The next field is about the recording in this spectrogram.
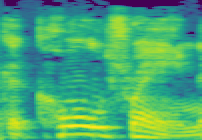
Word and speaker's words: Coltrane: Mr. Coltrane. And I forget if it was my dad or my older sister who said, no, it's like the rail yard, like a Coltrane.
